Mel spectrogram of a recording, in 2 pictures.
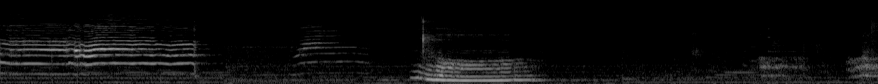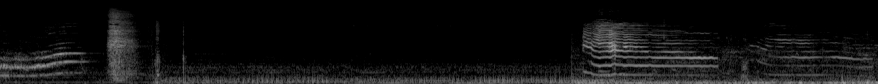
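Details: A male Lynx point Siamese cat, a vocal breed, gives several loud, drawn-out meows, some rising and falling in a wavering wail.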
